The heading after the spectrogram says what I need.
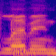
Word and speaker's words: Lemon: It is Lemon, but people mockingly call him Le Man.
